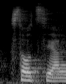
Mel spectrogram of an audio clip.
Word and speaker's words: social: what happens here firstly you don't pronounce the first syllable like soul but around it so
